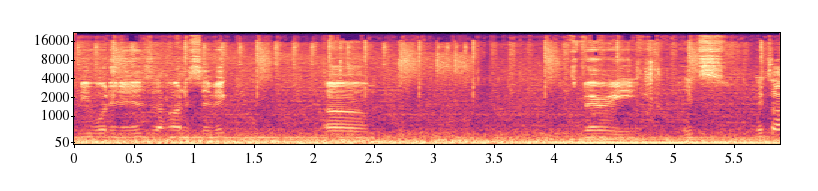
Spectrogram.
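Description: A 9th-generation Honda Civic Si is driving, a steady, loud engine and road rumble that fills the whole stretch, with a voice-like sound breaking in now and then over the drone.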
